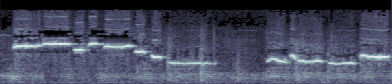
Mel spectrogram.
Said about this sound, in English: Then he breaks forth into a whistle.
